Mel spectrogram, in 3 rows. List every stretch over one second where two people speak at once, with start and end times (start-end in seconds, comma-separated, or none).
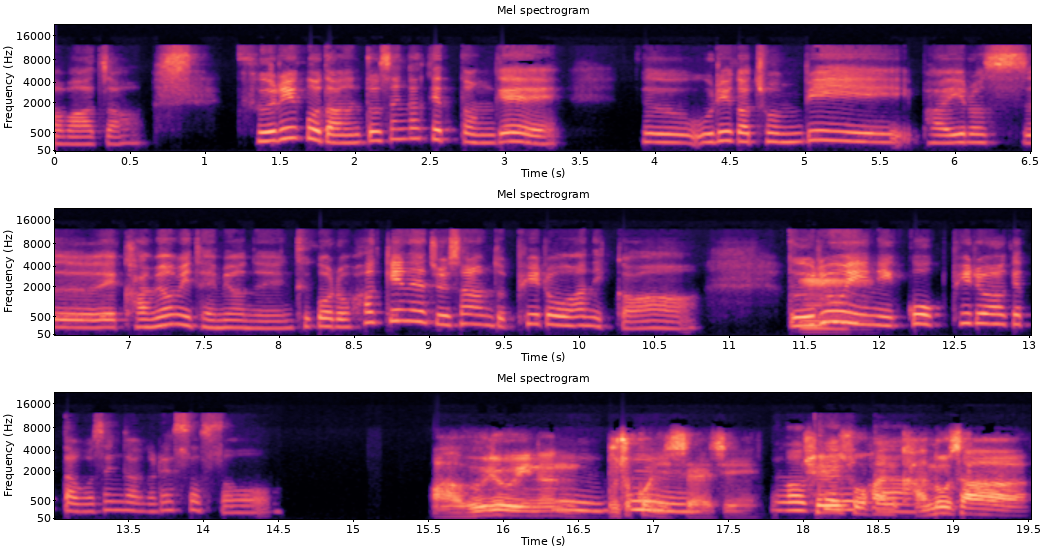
16.3-18.9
